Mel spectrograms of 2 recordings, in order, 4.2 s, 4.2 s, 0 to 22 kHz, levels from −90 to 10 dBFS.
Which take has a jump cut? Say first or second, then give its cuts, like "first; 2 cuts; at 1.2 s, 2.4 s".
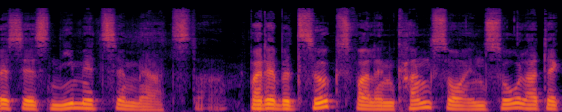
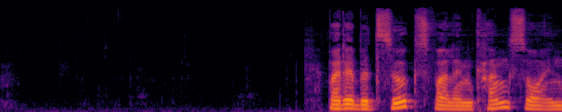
first; 1 cut; at 1.8 s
